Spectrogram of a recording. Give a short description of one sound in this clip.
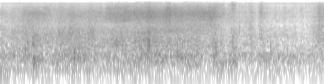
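Fabric rustles softly as it is folded by hand.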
